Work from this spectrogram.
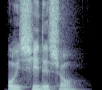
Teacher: For this usage of で し ょ we normally raise our intonation at the end, like 美 味 し い で し ょ However, we sometimes say it with a falling intonation too, like 美 味 し い で し ょ 美 味 し い で し ょ versus 美 味 し い で し ょ In this case, で し ょ is used almost like a rhetorical question.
